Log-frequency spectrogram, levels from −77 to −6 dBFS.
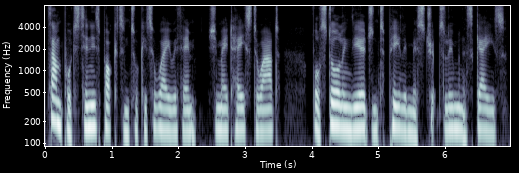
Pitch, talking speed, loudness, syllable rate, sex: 150 Hz, 225 wpm, -20 LUFS, 5.8 syllables/s, female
